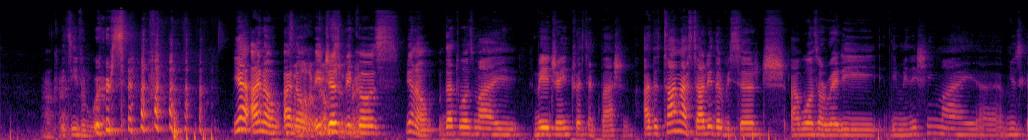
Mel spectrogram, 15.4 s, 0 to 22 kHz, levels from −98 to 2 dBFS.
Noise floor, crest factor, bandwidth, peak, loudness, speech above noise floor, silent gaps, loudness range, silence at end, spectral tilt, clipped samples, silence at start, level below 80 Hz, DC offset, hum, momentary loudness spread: -55 dBFS; 24 dB; 15.5 kHz; -8 dBFS; -30 LUFS; 25 dB; none; 10 LU; 0 s; -5.5 dB/octave; under 0.1%; 0.25 s; -54 dBFS; under 0.1%; none; 17 LU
